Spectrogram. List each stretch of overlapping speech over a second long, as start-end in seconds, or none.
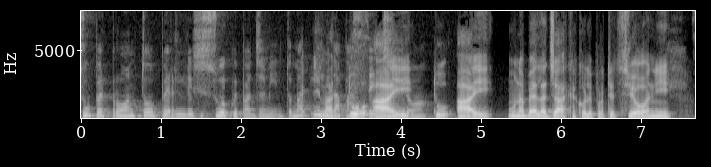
2.9-4.3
